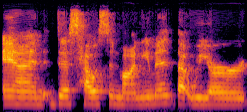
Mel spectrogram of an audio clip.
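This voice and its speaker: A woman speaks with an American accent. Her pitch sits in the middle range. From Montana. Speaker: direct sales team leader. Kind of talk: team conference call presentation. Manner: animated; fast.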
